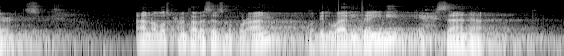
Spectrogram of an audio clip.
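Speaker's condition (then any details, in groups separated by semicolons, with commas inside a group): No condition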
